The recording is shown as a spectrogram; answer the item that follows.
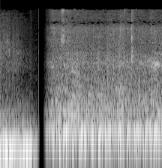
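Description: Steady low outdoor rumble, like traffic or wind on the microphone. It follows a low rumble that cuts off abruptly to a moment of silence about half a second in.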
